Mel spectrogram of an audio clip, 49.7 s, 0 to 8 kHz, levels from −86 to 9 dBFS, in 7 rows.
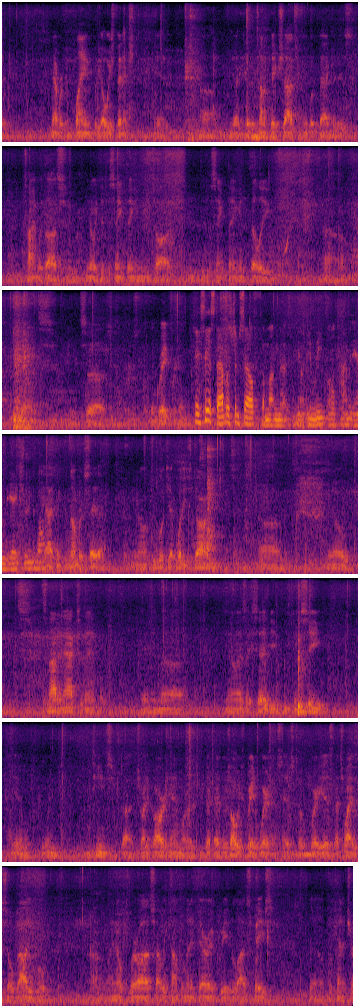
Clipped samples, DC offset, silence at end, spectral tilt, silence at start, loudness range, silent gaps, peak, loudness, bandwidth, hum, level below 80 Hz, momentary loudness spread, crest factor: under 0.1%; under 0.1%; 0 s; -6 dB/octave; 0 s; 9 LU; none; -6 dBFS; -29 LUFS; 8 kHz; none; -44 dBFS; 13 LU; 22 dB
